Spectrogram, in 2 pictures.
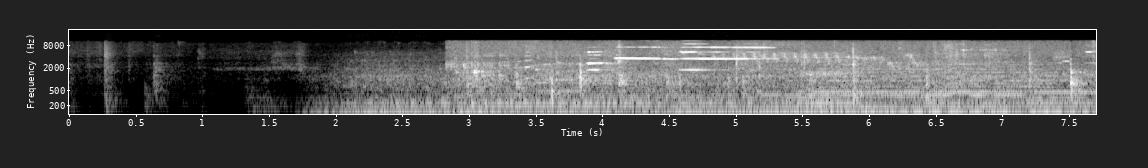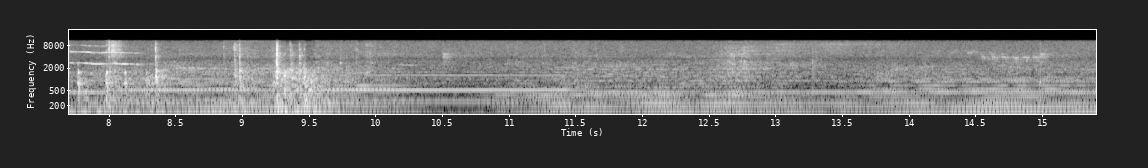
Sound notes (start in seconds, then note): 3.0 door squeaking; 6.1 dramatic music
